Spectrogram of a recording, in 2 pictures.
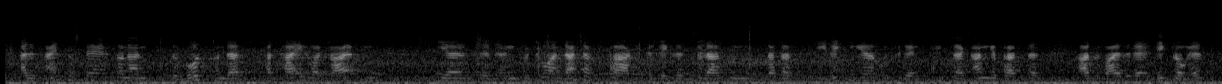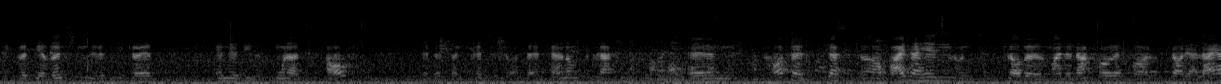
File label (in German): Ansprache; Stadt Osnabrück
